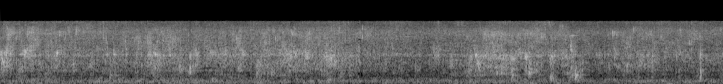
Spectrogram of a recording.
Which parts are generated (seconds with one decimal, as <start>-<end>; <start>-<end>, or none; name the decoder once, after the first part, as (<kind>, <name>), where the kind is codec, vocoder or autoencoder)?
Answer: none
